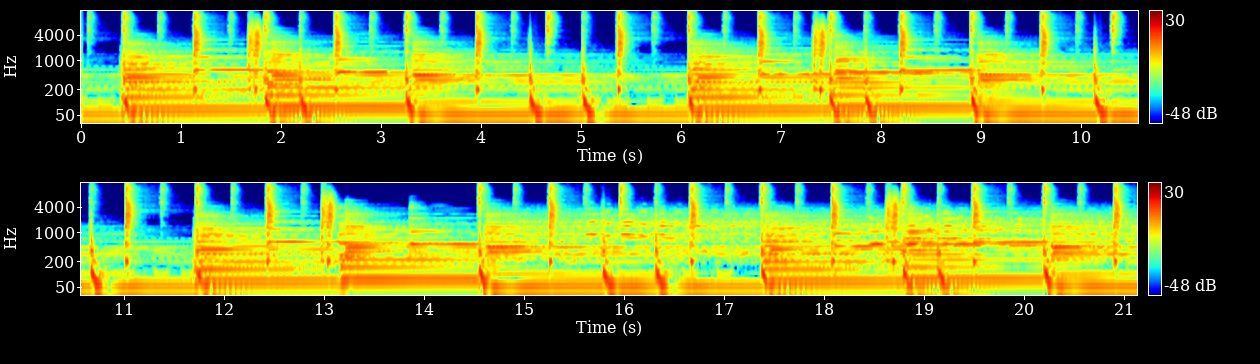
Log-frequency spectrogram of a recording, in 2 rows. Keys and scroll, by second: 8.1 f.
